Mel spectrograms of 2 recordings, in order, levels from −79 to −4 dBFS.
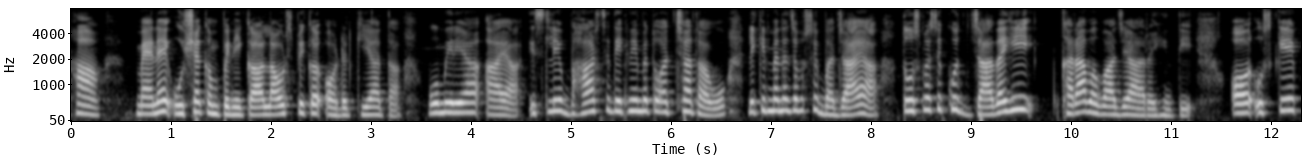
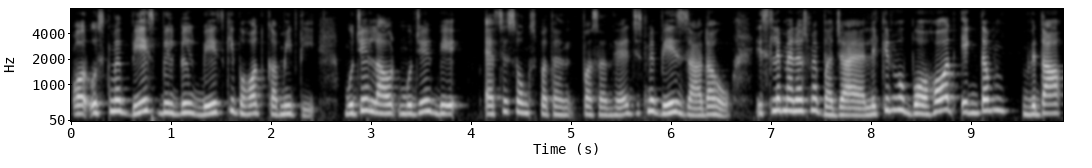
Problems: background sounds at intervals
